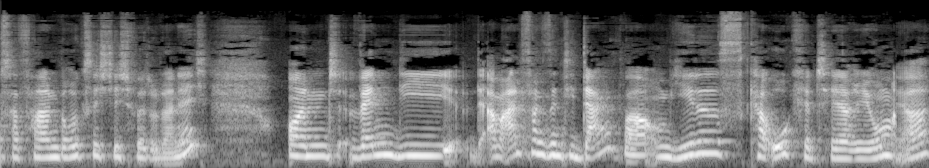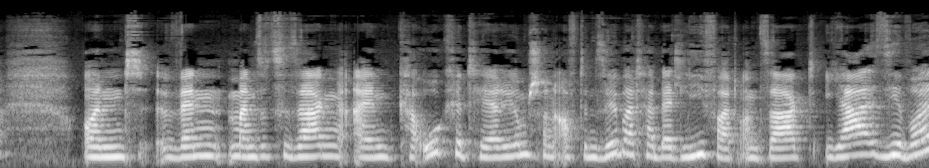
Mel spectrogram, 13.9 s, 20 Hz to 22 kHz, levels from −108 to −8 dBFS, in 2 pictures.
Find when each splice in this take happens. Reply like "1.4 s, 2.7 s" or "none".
6.7 s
